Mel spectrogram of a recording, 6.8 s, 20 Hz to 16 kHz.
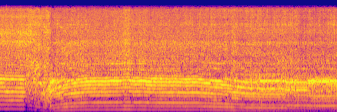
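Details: John Deere BC1600 two-stroke trimmer (Zama H46 carb), sat unused two-plus years, cold-start test run: whine flattens and sags instead of climbing to full revs, bogging; owner suspects goop in carb, may need carb job.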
